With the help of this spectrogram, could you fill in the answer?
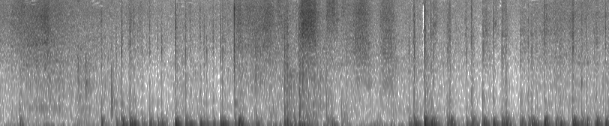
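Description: Fingertips of both hands tap the plain red side of a large, hollow cardboard box held in front of the mic. About fifteen soft, deep, hollow thumps land in an uneven patter, with almost all their energy low and no brightness. Each tap dies away almost at once.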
